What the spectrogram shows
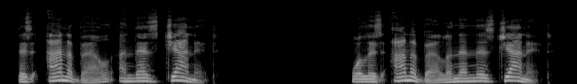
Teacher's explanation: see how his speech gets faster when he says more and more unstressed syllable next to each other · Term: unstressed syllables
